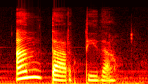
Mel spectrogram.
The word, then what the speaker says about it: Antártida: Antártida. Antártida is Antarctica. Antártida. Remember the tilde on top of the A here, Antártida.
